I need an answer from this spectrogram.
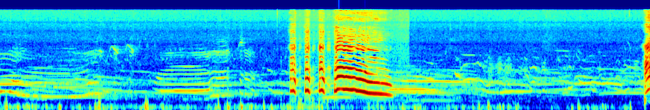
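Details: Wild wolf pack called in to close range by a hunter fishing a high mountain lake: overlapping drawn-out howls at several pitches, a quick burst of short yips, then one loud howl sliding downward, with faint howling continuing afterward.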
